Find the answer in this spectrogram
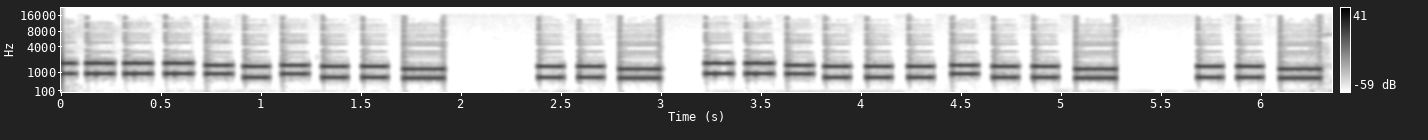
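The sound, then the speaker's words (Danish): Phone keypad tones from dialing a famous musician's phone number beep out the melody of the musician's biggest hit, a quick run of clean dual-tone presses grouped into phrases with short pauses between them, loud with no voices. “hvis du skal ringe til en kendt musiker, så er tastelydene fra deres telefonnummer melodien fra deres allerstørste hit.”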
